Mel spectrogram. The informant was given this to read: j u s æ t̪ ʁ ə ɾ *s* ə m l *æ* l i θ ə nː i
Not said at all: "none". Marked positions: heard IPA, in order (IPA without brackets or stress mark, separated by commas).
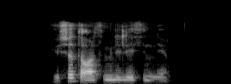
θ, i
